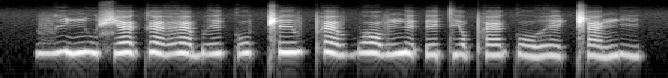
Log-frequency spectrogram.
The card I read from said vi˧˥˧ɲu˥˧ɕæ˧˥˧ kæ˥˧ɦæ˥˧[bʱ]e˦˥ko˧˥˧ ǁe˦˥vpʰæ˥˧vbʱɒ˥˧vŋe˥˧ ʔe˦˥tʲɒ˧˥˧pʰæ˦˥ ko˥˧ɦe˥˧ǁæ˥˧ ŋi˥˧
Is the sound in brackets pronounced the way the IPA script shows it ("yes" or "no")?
yes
